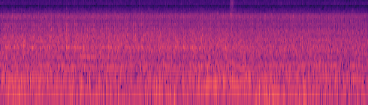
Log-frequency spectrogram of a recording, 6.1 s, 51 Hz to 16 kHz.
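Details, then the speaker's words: Maruti Suzuki Ciaz, left front wheel jacked up and spun by the engine at 60+ km/h while diagnosing a loud noise: smooth even whirr, no grinding or rumble; normal wheel bearing. "अब यह वाला इस wheel को हमने 60 plus घुमाया है इसका जो साउंड है बिल्कुल नॉर्मल है"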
